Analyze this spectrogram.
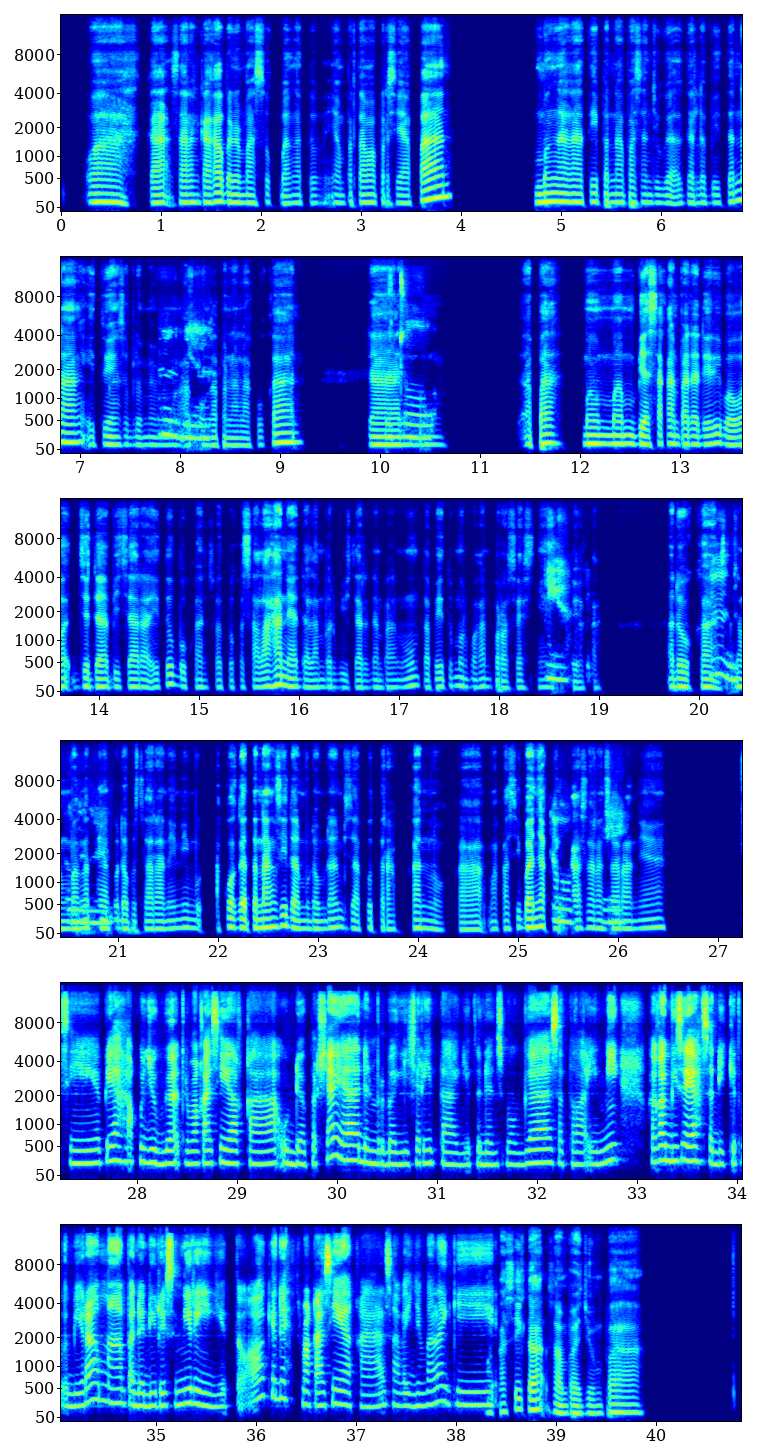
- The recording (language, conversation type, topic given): Indonesian, advice, Bagaimana cara mengurangi kecemasan saat berbicara di depan umum?
- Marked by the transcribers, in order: "melatih" said as "mengelatih"; "depan" said as "dempan"; other background noise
